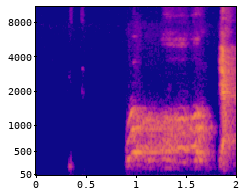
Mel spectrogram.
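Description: A student's voice coming over the video call, holding one syllable at a steady pitch for under a second in answer to the teacher's question. The teacher's short "yeah" follows near the end.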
